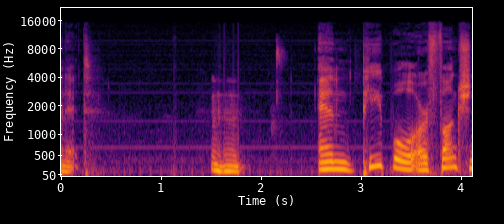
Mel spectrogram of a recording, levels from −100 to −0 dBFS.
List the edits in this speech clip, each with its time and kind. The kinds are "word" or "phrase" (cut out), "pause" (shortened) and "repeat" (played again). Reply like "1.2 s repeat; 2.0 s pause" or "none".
2.9 s word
